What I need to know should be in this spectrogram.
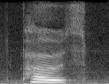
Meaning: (noun) Common cold, head cold; catarrh; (verb) 1. To place in an attitude or fixed position, for the sake of effect 2. To ask; to set (a test, quiz, riddle, etc.)
- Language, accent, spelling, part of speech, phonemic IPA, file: English, US, pose, noun / verb, /poʊz/, En-us-pose.ogg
